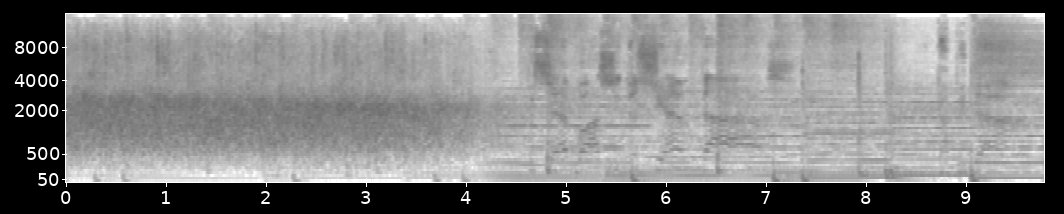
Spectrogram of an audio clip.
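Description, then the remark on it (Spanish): Loud, dense applause from an audience fills the first few seconds, then gives way to music with sustained tones that continues to the end. “Por supuesto, que sí, claro que sí, ese primer fuerte aplauso para él,”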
